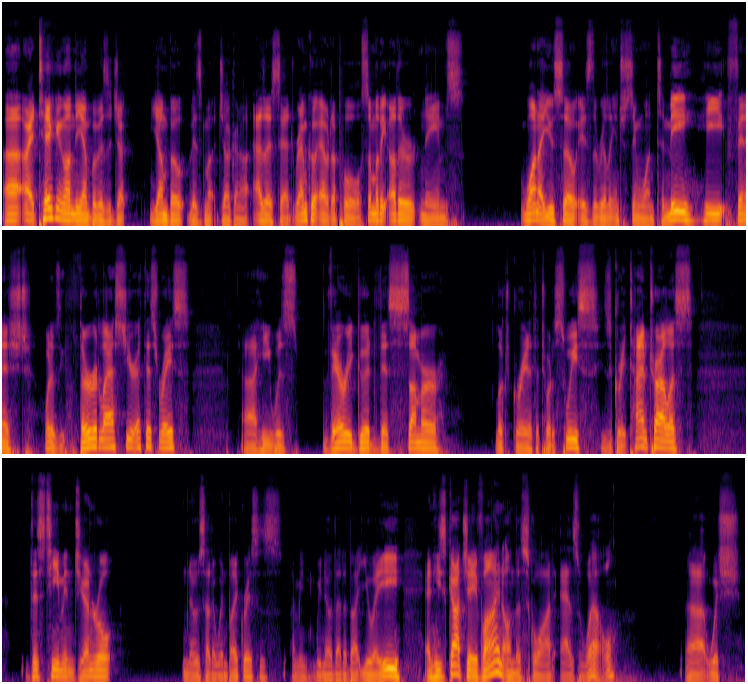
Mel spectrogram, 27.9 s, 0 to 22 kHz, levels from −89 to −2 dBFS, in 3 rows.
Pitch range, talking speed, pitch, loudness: 95-120 Hz, 190 wpm, 105 Hz, -27 LUFS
